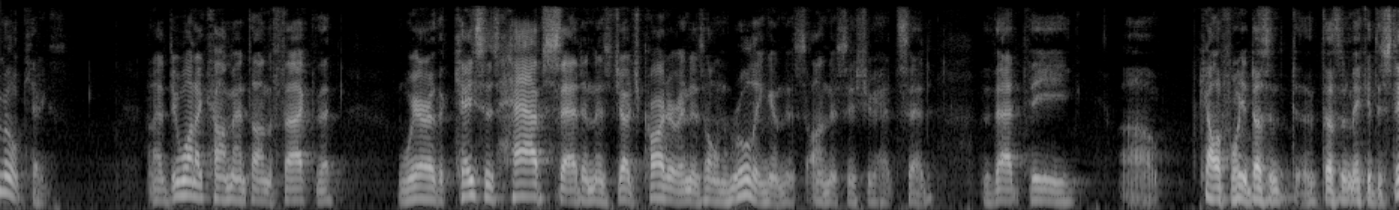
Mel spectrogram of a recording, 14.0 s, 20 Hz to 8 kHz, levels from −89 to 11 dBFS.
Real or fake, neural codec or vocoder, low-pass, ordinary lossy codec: fake; codec, 16 kHz, 8 kbps, FunCodec, trained on LibriTTS, 25 frames a second; 7.2 kHz; AAC, 48 kbps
